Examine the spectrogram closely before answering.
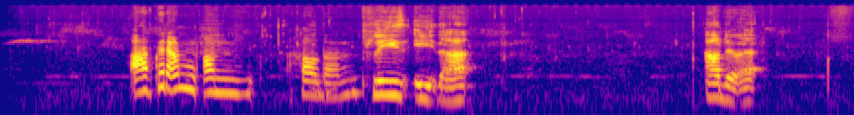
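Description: A young woman speaks close by, with animation.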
